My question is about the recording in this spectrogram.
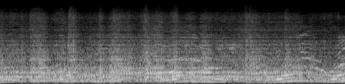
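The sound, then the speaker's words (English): A loud car engine revs with rising and falling pitch, sweeping past, steady for a few seconds, with no voices. “There's something really weird about listening to louder engine noises in your car. There's one out the other side.”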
